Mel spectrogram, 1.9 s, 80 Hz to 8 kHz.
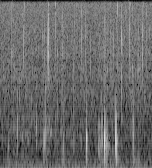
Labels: {"label": "biophony, knock croak", "recorder": "SoundTrap 300"}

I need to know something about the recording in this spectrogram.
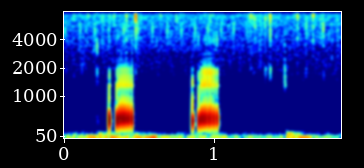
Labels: {"label": "biophony, knock croak", "recorder": "SoundTrap 300"}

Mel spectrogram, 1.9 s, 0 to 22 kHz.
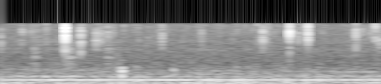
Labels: {"label": "anthrophony, boat engine", "recorder": "SoundTrap 300"}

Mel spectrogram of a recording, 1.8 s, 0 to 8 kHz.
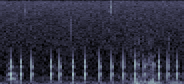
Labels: {"label": "biophony, knock croak", "recorder": "SoundTrap 300"}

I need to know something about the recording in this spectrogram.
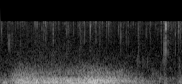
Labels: {"label": "biophony, growl", "recorder": "SoundTrap 500"}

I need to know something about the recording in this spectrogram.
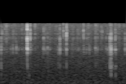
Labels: {"label": "ambient", "recorder": "HydroMoth"}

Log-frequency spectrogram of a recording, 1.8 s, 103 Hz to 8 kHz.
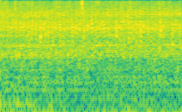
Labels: {"label": "anthrophony, boat engine", "recorder": "SoundTrap 300"}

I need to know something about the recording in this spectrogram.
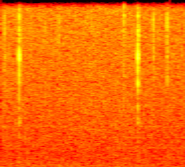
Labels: {"label": "ambient", "recorder": "HydroMoth"}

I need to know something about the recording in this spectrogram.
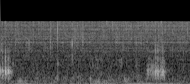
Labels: {"label": "anthrophony, boat engine", "recorder": "SoundTrap 500"}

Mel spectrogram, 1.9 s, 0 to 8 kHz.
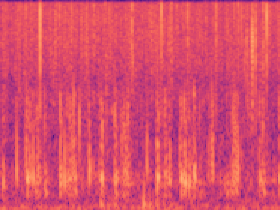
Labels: {"label": "biophony, sea urchins (Echinidae)", "recorder": "SoundTrap 600 or HydroMoth"}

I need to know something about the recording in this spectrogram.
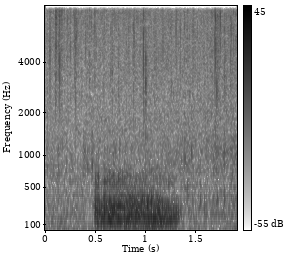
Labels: {"label": "biophony, growl", "recorder": "SoundTrap 500"}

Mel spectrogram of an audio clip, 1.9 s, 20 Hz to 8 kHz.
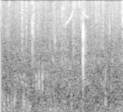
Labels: {"label": "biophony, dolphin", "recorder": "SoundTrap 500"}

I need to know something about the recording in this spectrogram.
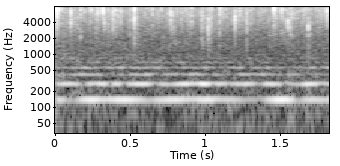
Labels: {"label": "biophony, midshipman", "recorder": "SoundTrap 500"}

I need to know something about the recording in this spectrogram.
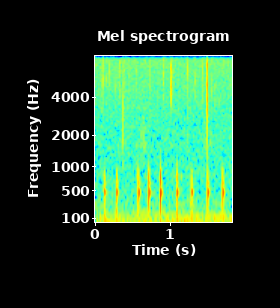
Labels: {"label": "biophony, knock croak", "recorder": "SoundTrap 300"}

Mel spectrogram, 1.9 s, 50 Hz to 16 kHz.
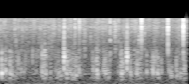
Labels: {"label": "biophony, sea urchins (Echinidae)", "recorder": "SoundTrap 600 or HydroMoth"}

